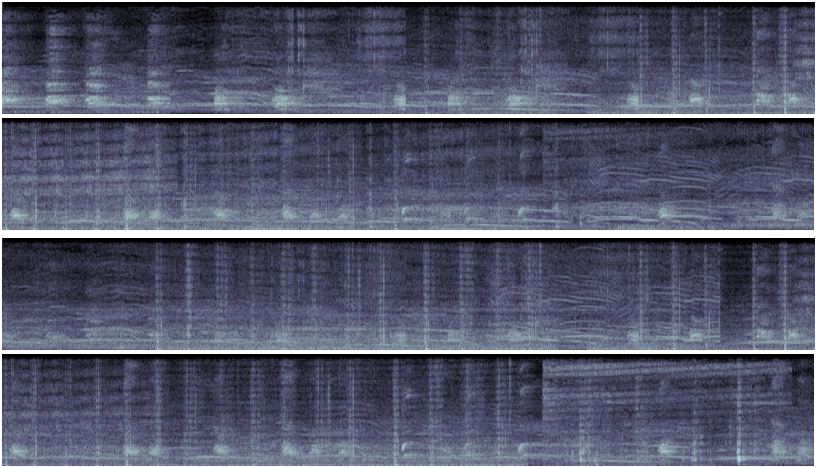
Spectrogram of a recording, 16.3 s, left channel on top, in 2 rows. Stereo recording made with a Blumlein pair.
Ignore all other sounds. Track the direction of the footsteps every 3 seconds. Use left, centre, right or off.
right, right, centre, centre, right, right.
